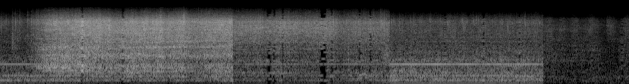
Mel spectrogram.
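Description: Food sizzling in cooking pots: rice being stirred and sautéed, then chicken pieces cooking. The hiss is loudest in the first two seconds and drops in steps as the short clips cut, with a sharp click about three seconds in.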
